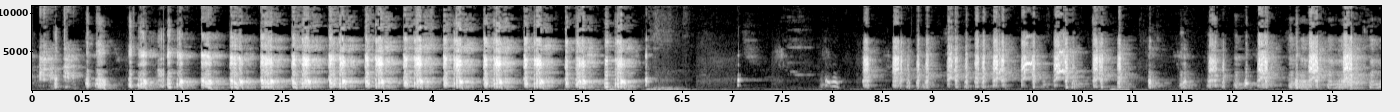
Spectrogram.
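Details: Chukar partridge from Shurobod: a long rhythmic series of harsh chuk-chuk notes, about two and a half per second, a two-second silence, then the series resumes.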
